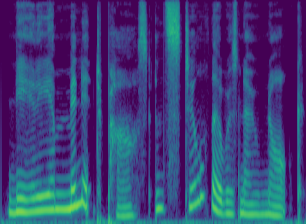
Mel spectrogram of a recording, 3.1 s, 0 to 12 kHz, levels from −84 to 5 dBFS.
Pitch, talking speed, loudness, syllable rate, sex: 205 Hz, 195 wpm, -20 LUFS, 5.4 syllables/s, female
